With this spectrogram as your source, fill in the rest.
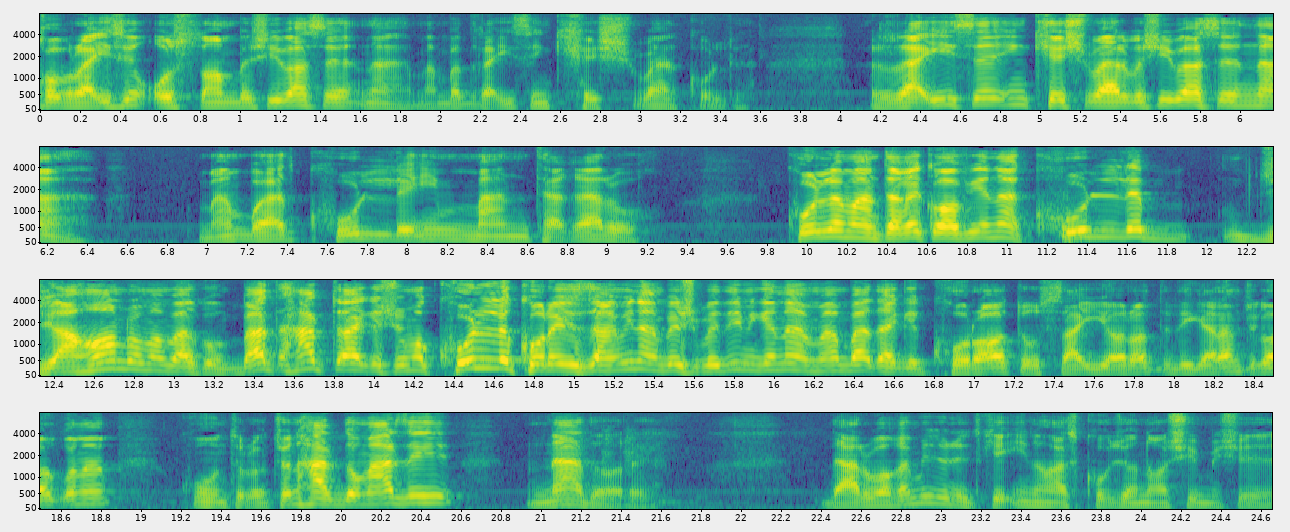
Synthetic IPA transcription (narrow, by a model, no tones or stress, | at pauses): xobɾæiːs̬einʔost̪ɒːnbeʃiːbæsenæ̰mæ̰nmbːjæd̪ɾæ̰ʔiːseiːnkʰḛʃvæ̰ɾkʰo̰lːe | ræʔiːseiːnkʰeʃvæɾbeʃiːbæsenæ | mænbɒːjæd̪̥̚kʰolːeinmænt̪ʰæɣæɾo̰ | kʰolːe̞mænt̪æɣekɒːfiːenækʰolːed͡ʒæɦɒːnromænmbɒːjæd̪kobæːd̪ɦæt̪ʰːɒːæɡæʃo̞mɒːkʰolːe̞kʰoɾe̞jezæmiːnæmbeeʃbe̞d̪iːmiːɡenæmænbɒːjæd̪æɡekʰoɾɒːt̪ʰosæjːɒːɾɒːt̪ed̪iːɡʲæɾæmt͡ʃʰekɒːɾkonæm | kʰont̪oɾot͡ʃʰo̞nɦæɾd̪ːomæɾzi | næd̪ɒ̰ːɾḛ | d̪æ̰ɾvɒːɣemiːd̪uniːd̪̥kʰeʔḭːnhɒːæz̥kʰod͡ʒɒːnɒːʃiːmiːʃe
